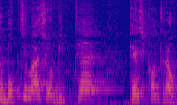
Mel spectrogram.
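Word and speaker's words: desiccant: 그럼 여기서 이제 첫 번째 이런 말이 하나가 나오는데, 자, 데시컨트라고 읽고요.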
